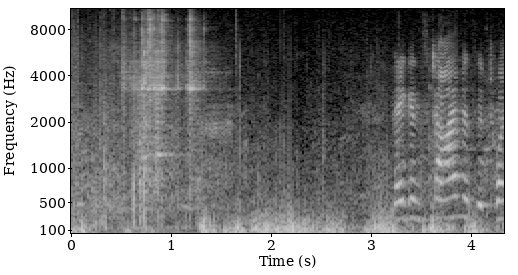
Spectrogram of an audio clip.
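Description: A horse galloping on soft arena dirt, its hooves thudding in a quick run of knocks and low thumps. A voice comes in about three seconds in.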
